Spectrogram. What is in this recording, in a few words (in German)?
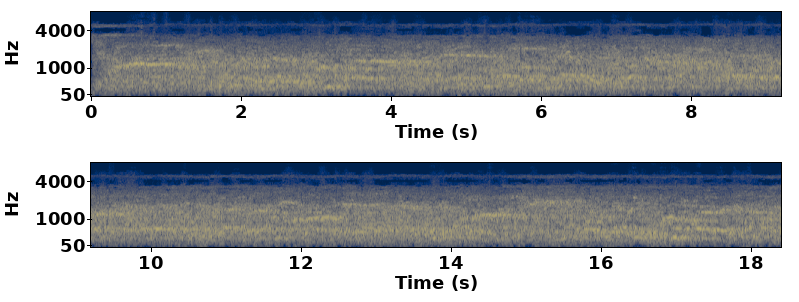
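Stimmen aus der Hölle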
